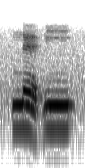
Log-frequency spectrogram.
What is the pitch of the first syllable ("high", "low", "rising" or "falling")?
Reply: falling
